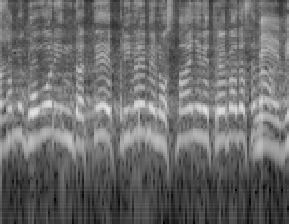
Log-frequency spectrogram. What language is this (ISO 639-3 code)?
srp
